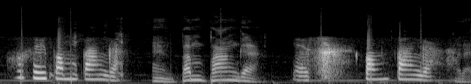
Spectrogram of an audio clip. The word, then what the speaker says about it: Pampanga: ganoon o okay say it properly pangpang ate pampangga okay Pampanga an Pampanga Yes Pampanga Wala lang expert ako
